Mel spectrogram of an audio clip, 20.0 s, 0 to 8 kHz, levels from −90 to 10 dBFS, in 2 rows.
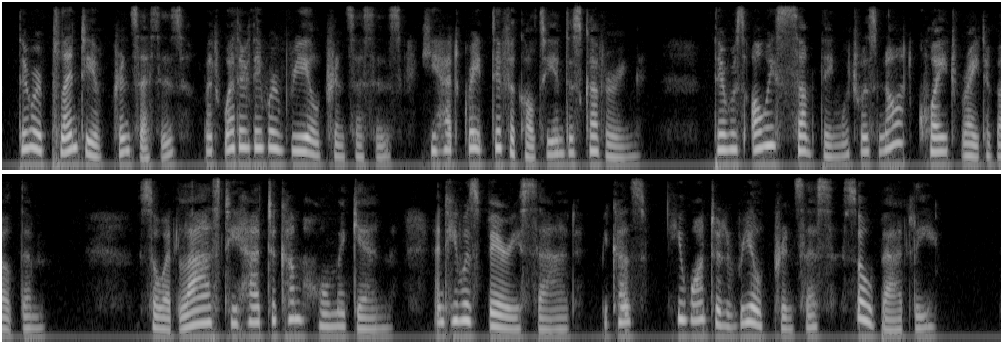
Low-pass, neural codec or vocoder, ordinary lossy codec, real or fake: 7.2 kHz; none; Opus, 64 kbps; real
